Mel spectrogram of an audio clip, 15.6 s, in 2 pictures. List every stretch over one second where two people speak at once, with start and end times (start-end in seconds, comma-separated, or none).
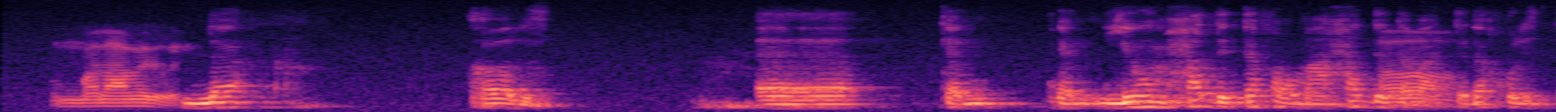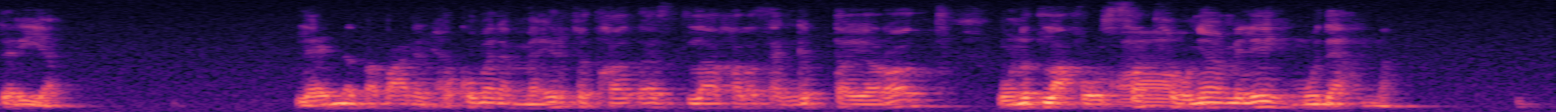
none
